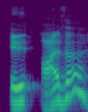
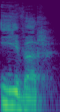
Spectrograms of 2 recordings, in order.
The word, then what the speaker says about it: Iver: So if it either you say, I would say Iver in Norwegian, but Iver is also quite fine.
